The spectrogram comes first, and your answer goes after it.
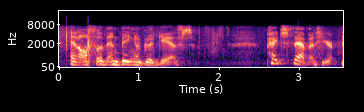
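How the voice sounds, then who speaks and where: A woman speaks over noticeable background noise. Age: 80s+. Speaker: women's day speaker. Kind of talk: talk to church women's gathering. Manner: halting, repeats words.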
